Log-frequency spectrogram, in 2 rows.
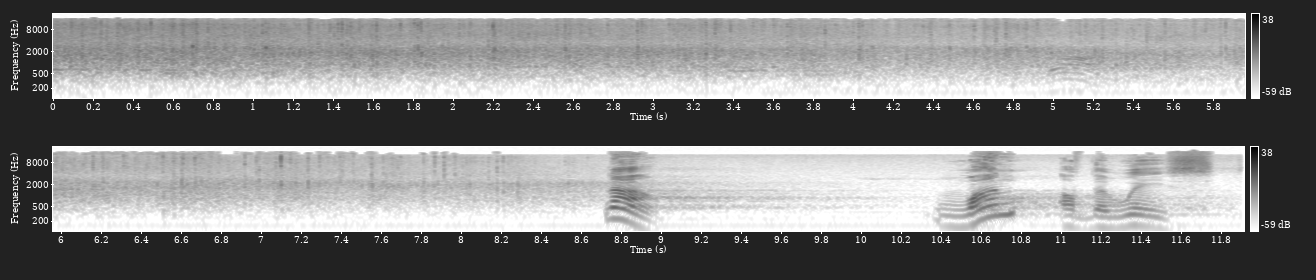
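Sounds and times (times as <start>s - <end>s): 
audience clapping in dense applause: 0.0s - 8.8s
speech: 8.8s - 9.0s, 10.5s - 11.9s.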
